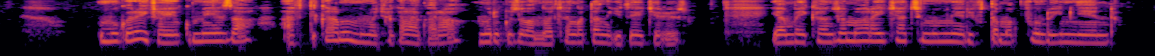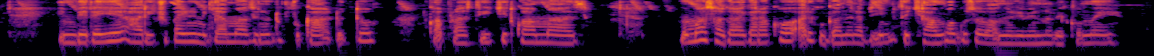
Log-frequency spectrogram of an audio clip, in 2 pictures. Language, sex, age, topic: Kinyarwanda, female, 18-24, education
